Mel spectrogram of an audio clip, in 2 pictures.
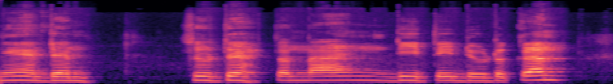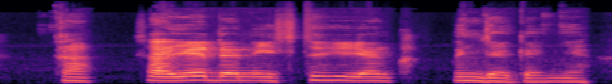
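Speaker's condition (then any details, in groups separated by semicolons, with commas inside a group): Cerebral palsy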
